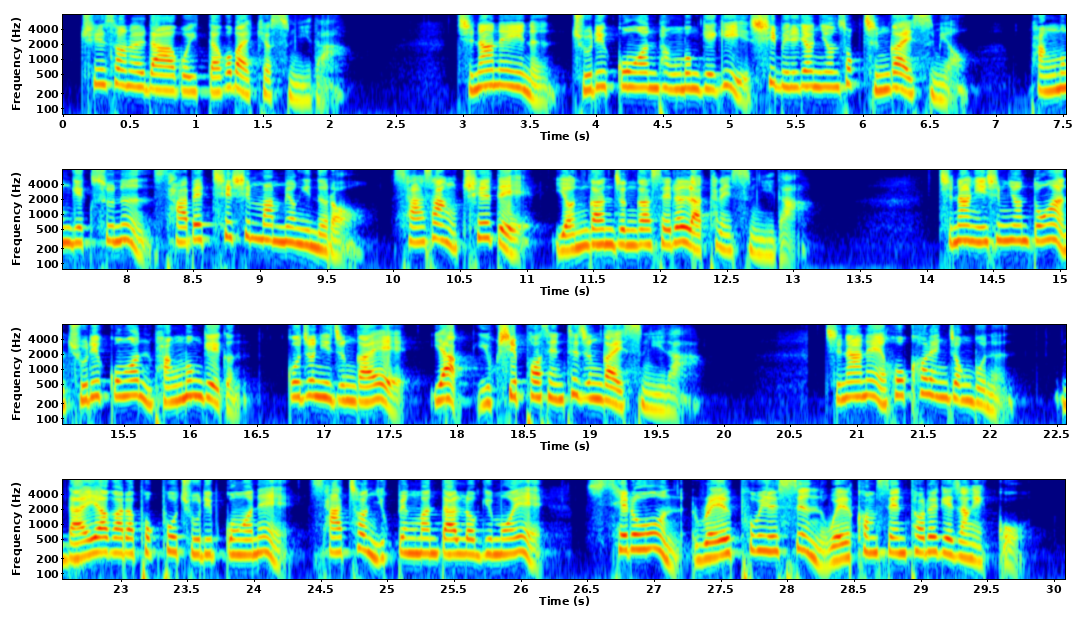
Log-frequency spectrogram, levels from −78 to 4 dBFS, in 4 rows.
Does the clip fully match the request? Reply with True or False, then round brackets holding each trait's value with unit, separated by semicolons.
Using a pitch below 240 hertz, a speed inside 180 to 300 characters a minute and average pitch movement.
False (265 Hz; 260 characters per minute; 3.5 semitones)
